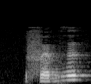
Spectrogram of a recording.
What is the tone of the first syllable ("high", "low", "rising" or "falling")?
low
